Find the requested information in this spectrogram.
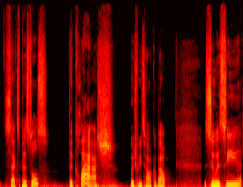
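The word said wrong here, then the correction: Siouxsie: and the Banshees, Buzzcocks. – Susie and the Banshees. – Susie, thank you.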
